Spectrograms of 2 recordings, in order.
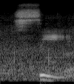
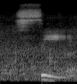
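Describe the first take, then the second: First: The pitch is at its very lowest. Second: The same.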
